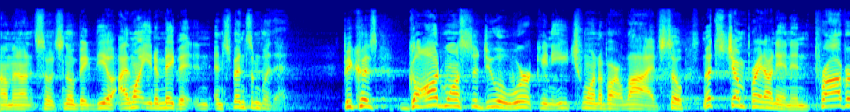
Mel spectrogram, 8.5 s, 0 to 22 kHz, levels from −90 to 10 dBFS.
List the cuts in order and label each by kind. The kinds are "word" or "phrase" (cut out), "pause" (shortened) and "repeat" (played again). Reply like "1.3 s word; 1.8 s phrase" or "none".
1.3 s word; 1.8 s phrase; 2.6 s word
